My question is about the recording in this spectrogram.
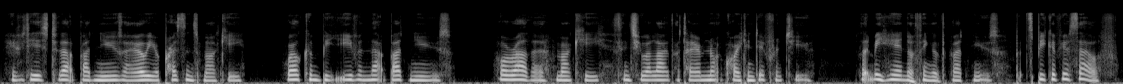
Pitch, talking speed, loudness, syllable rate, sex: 200 Hz, 235 wpm, -19 LUFS, 6.7 syllables/s, female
